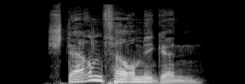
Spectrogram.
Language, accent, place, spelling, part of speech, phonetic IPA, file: German, Germany, Berlin, sternförmigen, adjective, [ˈʃtɛʁnˌfœʁmɪɡn̩], De-sternförmigen.ogg
- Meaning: inflection of sternförmig: 1. strong genitive masculine/neuter singular 2. weak/mixed genitive/dative all-gender singular 3. strong/weak/mixed accusative masculine singular 4. strong dative plural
